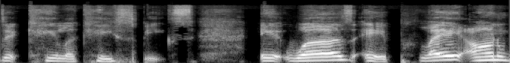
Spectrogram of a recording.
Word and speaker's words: Kayla K Speaks: No one could pronounce it. They were calling it Kalia. They were calling it Kayla Speaks. It was a mess.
